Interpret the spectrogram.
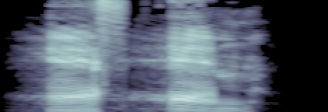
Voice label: radio ident voice male processed says fm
